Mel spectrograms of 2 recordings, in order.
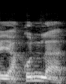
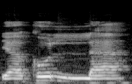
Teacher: Nun mati langsung masuk kepada huruf la, melebur menjadi satu. Kemudian tidak didengungkan, maka hukum bacanya idgham bila gunnah.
